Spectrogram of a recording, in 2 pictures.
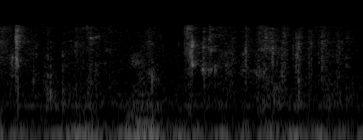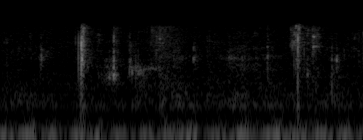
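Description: Faint chewing and small wet mouth clicks of a person eating mango, scattered irregularly over a low steady hum.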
